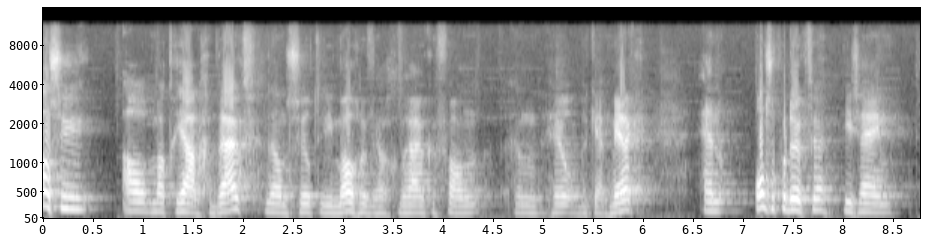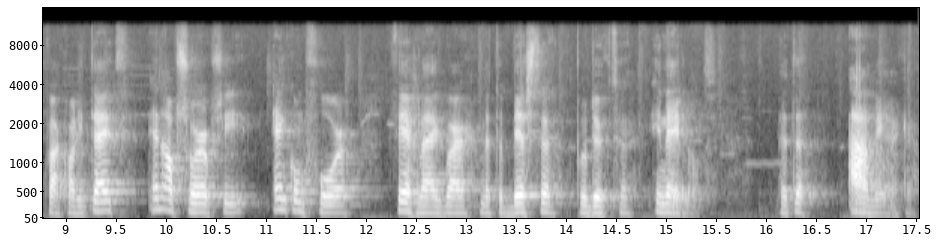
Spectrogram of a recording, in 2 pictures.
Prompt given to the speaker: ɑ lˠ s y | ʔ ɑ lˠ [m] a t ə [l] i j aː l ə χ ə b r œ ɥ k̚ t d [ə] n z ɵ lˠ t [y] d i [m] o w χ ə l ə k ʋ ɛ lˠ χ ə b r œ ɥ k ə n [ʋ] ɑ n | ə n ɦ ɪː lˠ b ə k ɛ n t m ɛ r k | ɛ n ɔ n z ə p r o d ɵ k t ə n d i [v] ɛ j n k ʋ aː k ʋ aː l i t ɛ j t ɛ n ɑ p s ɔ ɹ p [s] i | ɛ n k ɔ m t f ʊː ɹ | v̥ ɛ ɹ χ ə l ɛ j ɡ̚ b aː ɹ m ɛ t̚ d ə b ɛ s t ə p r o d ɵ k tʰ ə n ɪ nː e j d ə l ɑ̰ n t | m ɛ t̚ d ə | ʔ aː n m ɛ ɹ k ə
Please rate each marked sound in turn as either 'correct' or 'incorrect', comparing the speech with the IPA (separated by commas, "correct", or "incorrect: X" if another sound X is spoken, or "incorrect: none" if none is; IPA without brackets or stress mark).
correct, incorrect: r, incorrect: ɑ, correct, correct, incorrect: v, incorrect: z, correct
